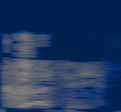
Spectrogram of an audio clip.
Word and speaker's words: Cressey: It's Cressey.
